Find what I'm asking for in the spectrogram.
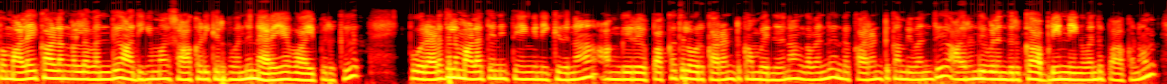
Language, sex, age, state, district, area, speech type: Tamil, female, 18-30, Tamil Nadu, Erode, rural, spontaneous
